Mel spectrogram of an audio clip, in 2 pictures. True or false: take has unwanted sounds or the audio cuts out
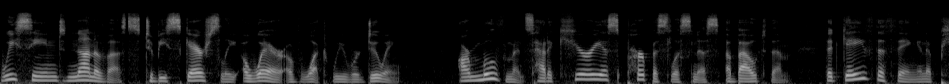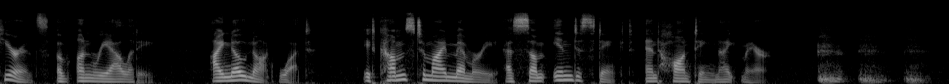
true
